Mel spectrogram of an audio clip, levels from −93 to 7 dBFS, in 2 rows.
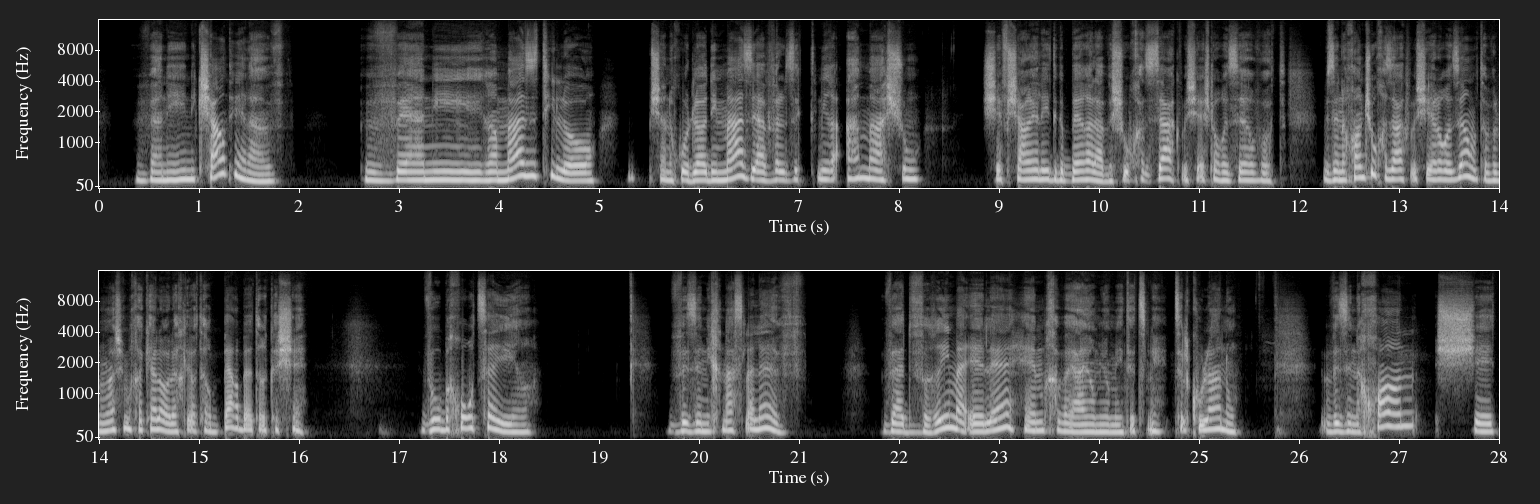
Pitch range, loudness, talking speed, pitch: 175-210 Hz, -18 LUFS, 125 wpm, 185 Hz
